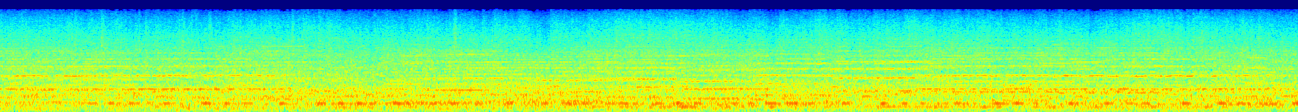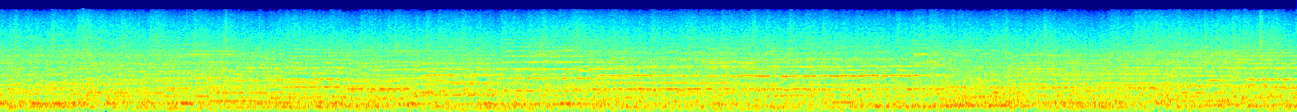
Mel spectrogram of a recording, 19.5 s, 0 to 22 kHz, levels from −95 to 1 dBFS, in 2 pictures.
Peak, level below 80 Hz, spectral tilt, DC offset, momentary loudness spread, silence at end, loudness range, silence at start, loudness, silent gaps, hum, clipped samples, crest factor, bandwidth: -10 dBFS; -42 dBFS; -4.5 dB/octave; 0.3%; 1 LU; 0 s; 1 LU; 0 s; -22 LUFS; none; none; under 0.1%; 12 dB; 16.5 kHz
